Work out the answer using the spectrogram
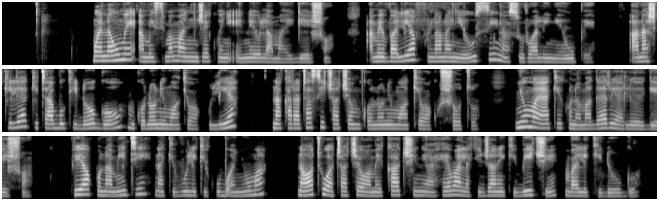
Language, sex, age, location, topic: Swahili, female, 18-24, Kisumu, government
